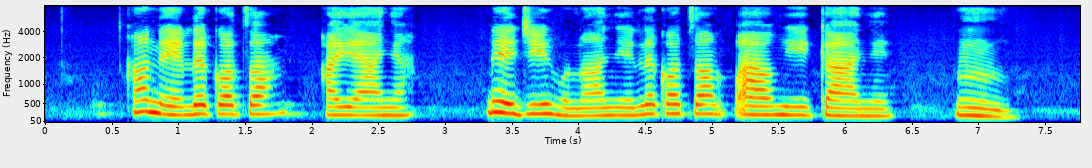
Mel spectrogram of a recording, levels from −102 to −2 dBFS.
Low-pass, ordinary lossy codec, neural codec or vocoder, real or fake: none; none; codec, 16 kHz, 2 kbps, FunCodec, trained on Chinese and English, 25 frames a second; fake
